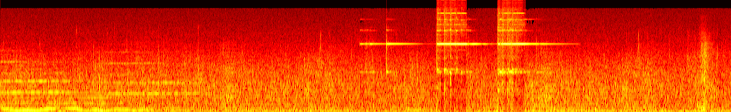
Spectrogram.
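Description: A doorbell rings at a parents' home: two bright, loud metallic rings close together, rising out of a steady, hissing background noise with a few fainter chime tones around them.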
